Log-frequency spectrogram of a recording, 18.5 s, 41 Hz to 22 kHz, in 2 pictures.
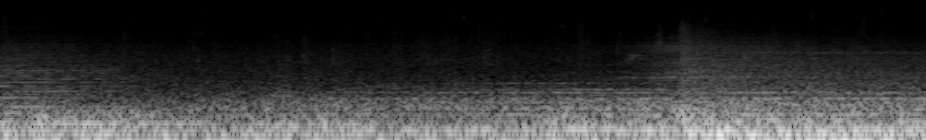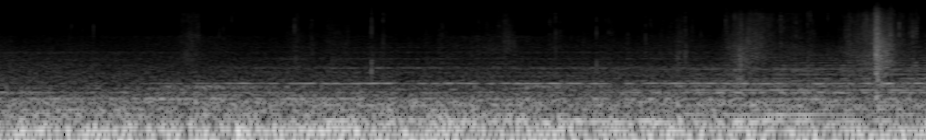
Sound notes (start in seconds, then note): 0.0 tense music; 2.0 suit rustling; 7.5 somber music; 12.0 suit rustles; 12.3 somber music continues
